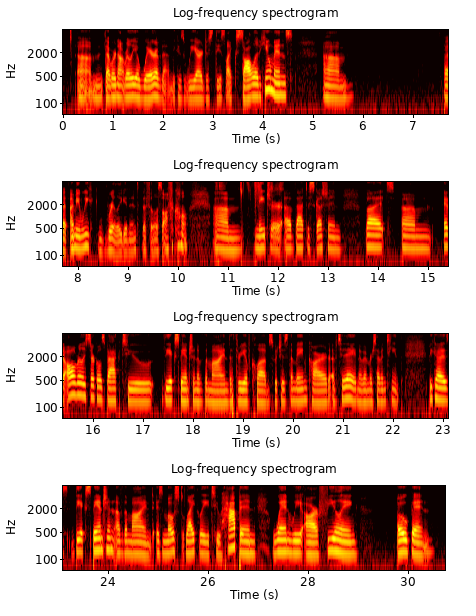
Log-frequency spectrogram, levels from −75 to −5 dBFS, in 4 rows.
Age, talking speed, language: 30-49, 140 wpm, English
